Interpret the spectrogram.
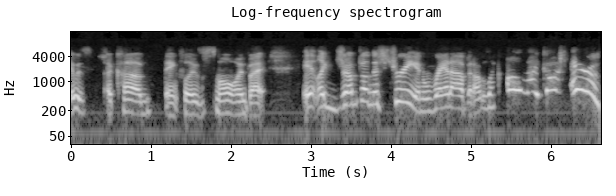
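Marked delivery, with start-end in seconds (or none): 5.5-6.7 very high-pitched yelling scream. Retelling seeing a cub run up a tree, calling to Arrow, retelling a mom-voice scream. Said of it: "I'm like screaming, like mom voice comes out".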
